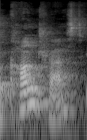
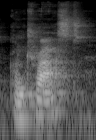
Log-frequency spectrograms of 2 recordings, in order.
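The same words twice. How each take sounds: First: "contrast" stressed on first syllable, CON-trast; noun stress. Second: "contrast" stressed on second syllable, con-TRAST; verb stress. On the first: Teacher showing the noun, "contrast" stressed on CON. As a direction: hit CON in "contrast", full o vowel. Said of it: "contrast is the noun". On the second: Teacher showing the verb, "contrast" stressed on TRAST. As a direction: weaken the first vowel of "contrast", lean on TRAST. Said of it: "strength is in the second syllable". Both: Shown as a demonstration.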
